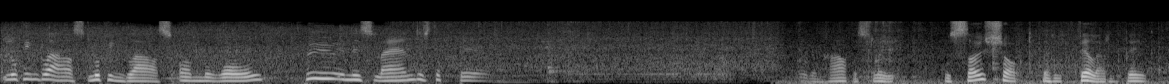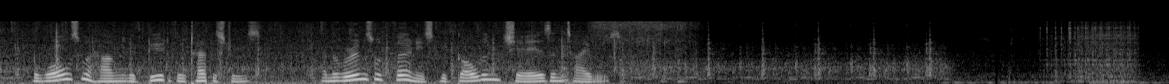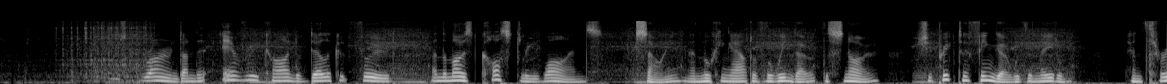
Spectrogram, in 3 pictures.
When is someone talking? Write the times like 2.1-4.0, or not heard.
0.0-4.9, 8.0-14.3, 14.9-18.4, 24.4-35.0.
